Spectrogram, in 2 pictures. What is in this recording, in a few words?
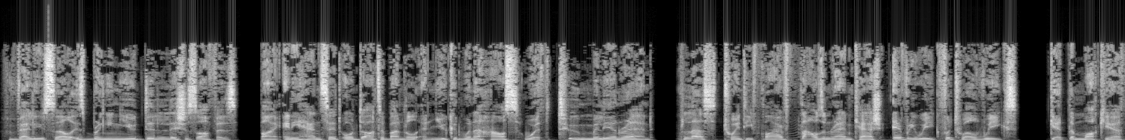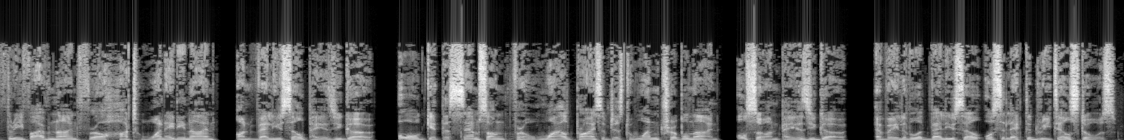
English Hard Sell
